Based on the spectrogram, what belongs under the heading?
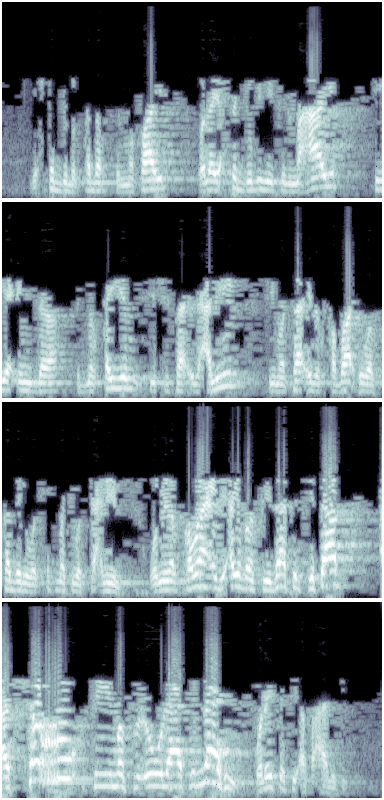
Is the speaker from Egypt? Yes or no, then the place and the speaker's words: no; Sudan; now in Qatar; كتب الله قبل خلق السماوات والأرض أني في قطر وأنا من السودان في القاعة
